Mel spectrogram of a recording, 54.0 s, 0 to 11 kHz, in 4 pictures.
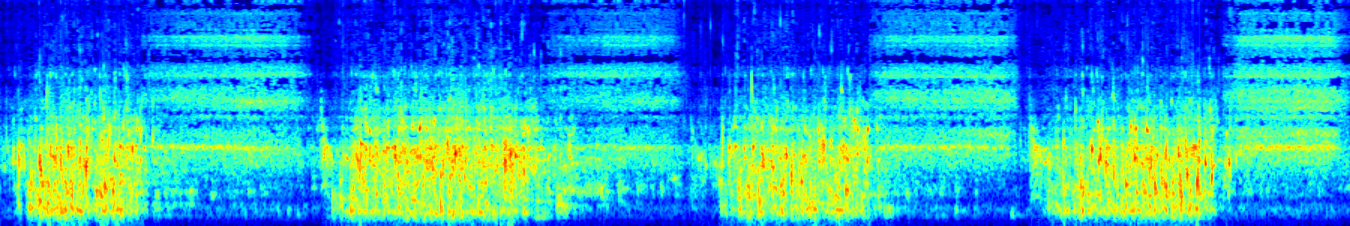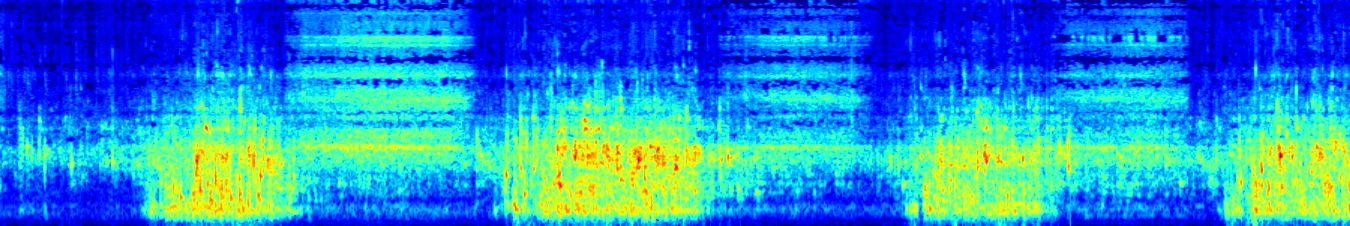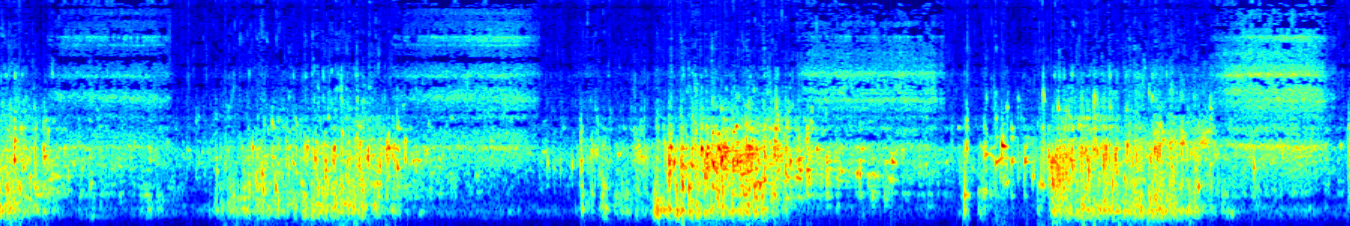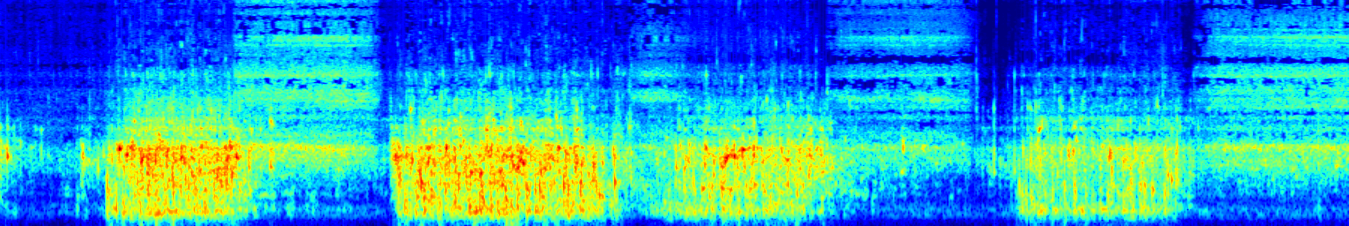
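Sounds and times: exhaled air bubbling underwater: 0.0 - 53.9
regulator hiss: 42.9 - 44.4.

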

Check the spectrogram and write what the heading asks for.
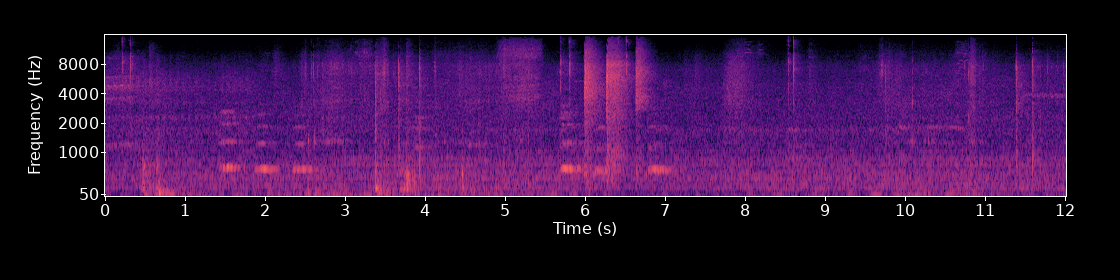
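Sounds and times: room noise: 0.0 - 12.0
keyboard and mouse clicks: 5.7 - 6.9, 8.5 - 8.8, 10.8 - 11.8.

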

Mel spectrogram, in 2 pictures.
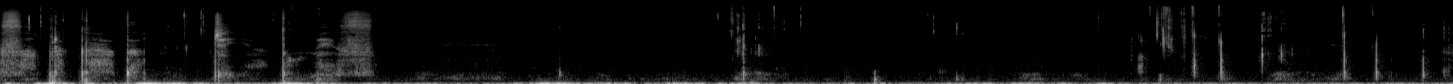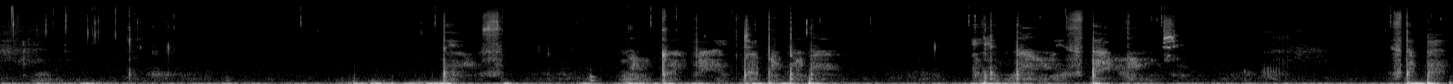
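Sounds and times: faint low rumble: 0.0 - 29.0
soft wet clicks and crackles: 0.2 - 3.0, 7.2 - 9.8, 10.9 - 16.4, 17.4 - 17.8, 18.6 - 26.4.

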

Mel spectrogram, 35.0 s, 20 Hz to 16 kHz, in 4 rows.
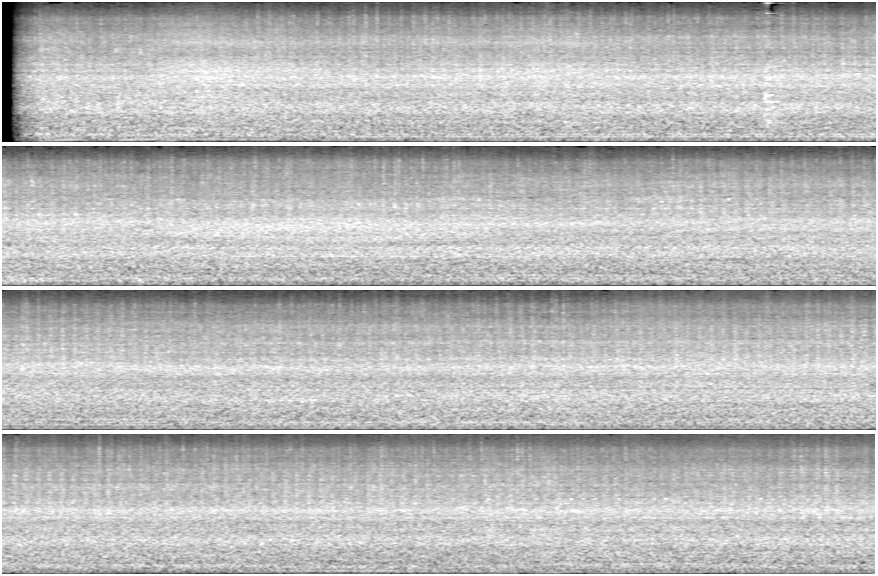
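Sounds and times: diesel truck engine running: 0.2 - 34.9
belt conveyor running: 2.8 - 17.3.

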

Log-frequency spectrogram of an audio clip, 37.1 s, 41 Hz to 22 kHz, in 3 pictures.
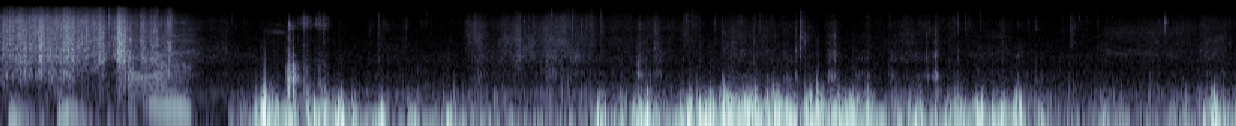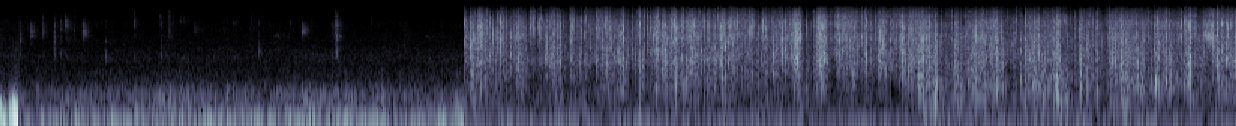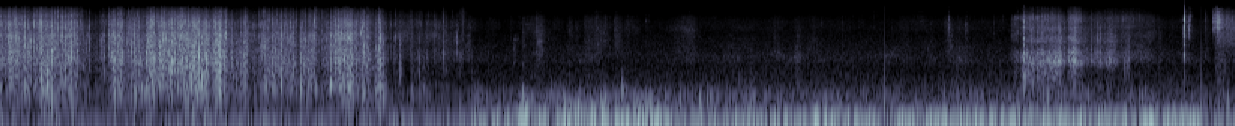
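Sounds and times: packet crinkling and crunching: 0.0 - 1.9, 17.0 - 29.4, 34.8 - 36.0.

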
